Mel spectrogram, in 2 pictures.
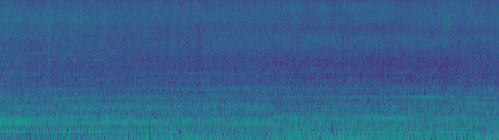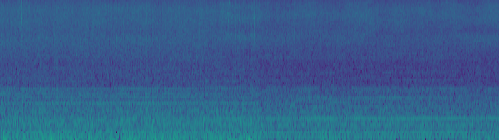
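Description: Boat outboard motors drone steadily.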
